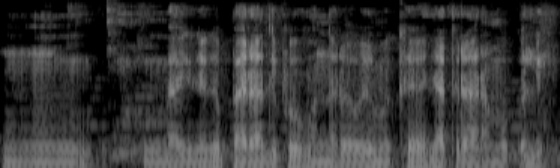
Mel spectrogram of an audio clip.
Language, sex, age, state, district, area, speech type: Odia, male, 45-60, Odisha, Mayurbhanj, rural, spontaneous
